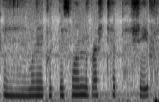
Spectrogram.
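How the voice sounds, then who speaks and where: At a very slow pace, a woman speaks at medium pitch in a monotone, flat way. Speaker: photo editing tutorial maker. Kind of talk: tutorial. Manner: casual, hesitant with um.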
